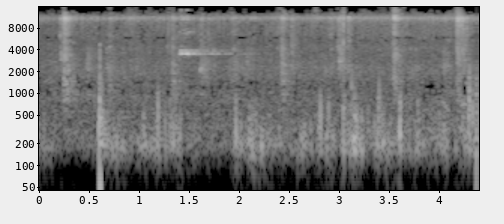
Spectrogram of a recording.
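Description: Scattered light knocks and taps, with one sharper, deeper thud about half a second in, and a brief faint high whistle about a second and a half in.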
